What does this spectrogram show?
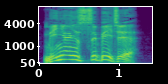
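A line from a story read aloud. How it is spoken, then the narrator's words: Shouting. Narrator (Russian): Крикнул солдатам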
